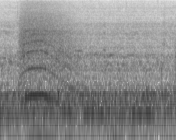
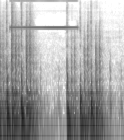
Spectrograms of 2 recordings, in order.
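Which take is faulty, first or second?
second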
